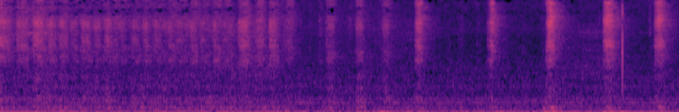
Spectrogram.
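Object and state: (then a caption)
Marker drawing on paper over a clipboard. A black felt-tip marker held in the fingers scratches and rubs across white drawing paper clipped to a cardboard or hardboard clipboard on a red table while inking a design. A steady, soft, low rasping rub carries through, broken by short bright scratchy strokes toward the end.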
